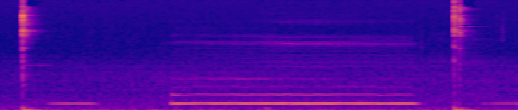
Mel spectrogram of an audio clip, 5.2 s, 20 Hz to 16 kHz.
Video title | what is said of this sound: #flaconaj - Top 3 designuri de sticla: episodul #vintage | Se aude? Deci un diapazon funcțional.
